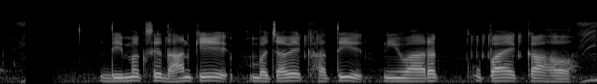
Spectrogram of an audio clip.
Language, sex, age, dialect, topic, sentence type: Bhojpuri, male, 25-30, Southern / Standard, agriculture, question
